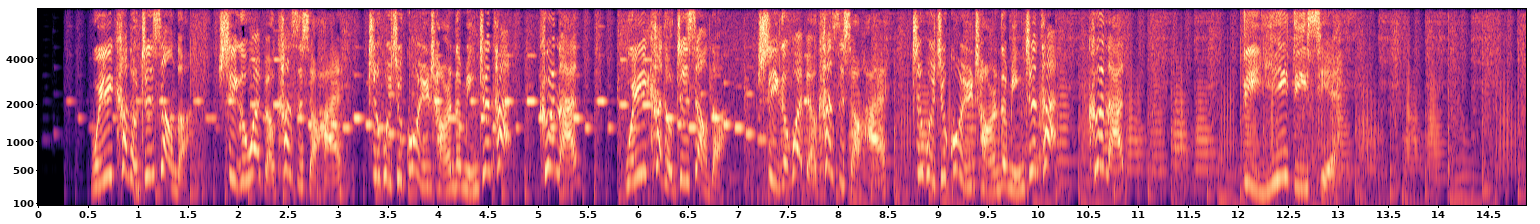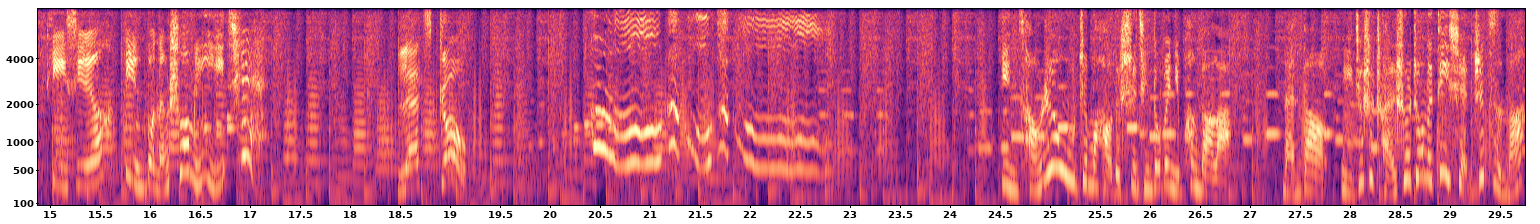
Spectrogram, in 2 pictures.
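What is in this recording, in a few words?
female other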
